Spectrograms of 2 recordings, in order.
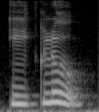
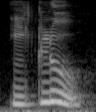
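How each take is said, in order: No difference in how they are said.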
